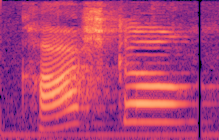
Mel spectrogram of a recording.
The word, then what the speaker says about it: Kościuszko: Kościuszko? If you have problems with pronouncing or spelling Kościuszko's name, don't worry.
